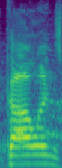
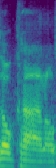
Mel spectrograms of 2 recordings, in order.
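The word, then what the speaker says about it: O'Connell: and we apologize that we were pronouncing uh ok connell's name wrong we were calling them Collins but we we we uh we understand his name is oconnell so we apologize Carter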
